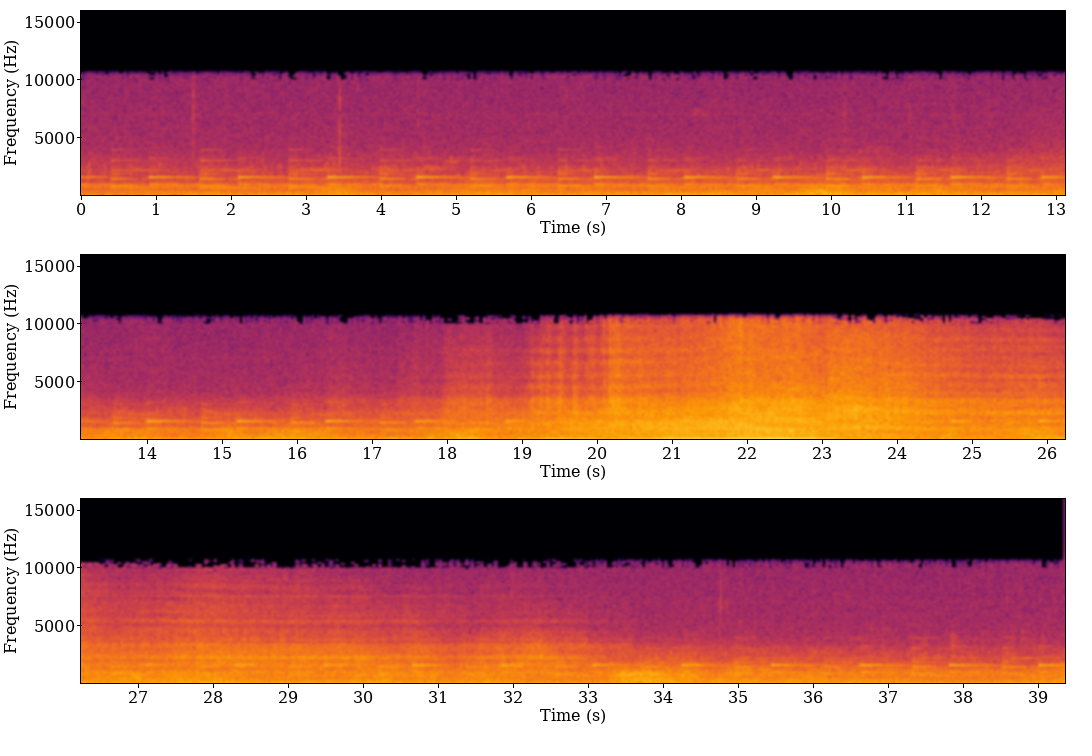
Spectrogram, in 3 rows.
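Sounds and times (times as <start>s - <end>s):
cars: 0.0s - 39.3s
church bells ringing: 0.0s - 39.3s
rain: 0.0s - 39.3s
airplanes: 1.2s - 39.3s
thunder: 9.4s - 12.4s, 14.9s - 37.0s.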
